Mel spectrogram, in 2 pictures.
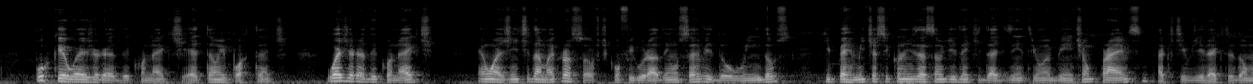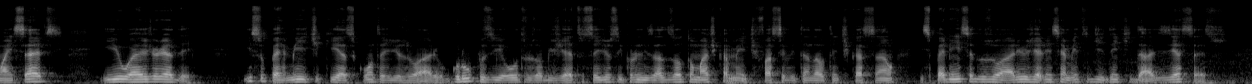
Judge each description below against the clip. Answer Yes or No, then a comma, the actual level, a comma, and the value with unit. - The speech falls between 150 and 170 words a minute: Yes, average, 160 wpm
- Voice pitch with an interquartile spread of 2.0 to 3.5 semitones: No, average, 3.9 semitones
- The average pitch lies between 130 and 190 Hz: No, low, 105 Hz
